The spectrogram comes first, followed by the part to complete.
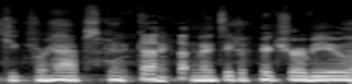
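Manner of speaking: mock-shy, put-on shy voice. Imitating a friend's younger self asking to take a picture: imitating shy Francisco. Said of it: "the shy one".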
